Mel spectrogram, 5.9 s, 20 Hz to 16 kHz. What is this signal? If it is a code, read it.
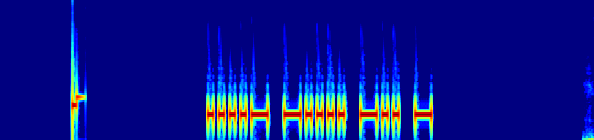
Morse code, heard as a keyed tone, about 22 wpm, 700 Hz. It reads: 46DT
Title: Four Challenging Letter-Number Combinations 22wpm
